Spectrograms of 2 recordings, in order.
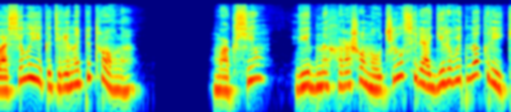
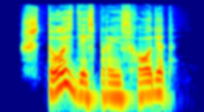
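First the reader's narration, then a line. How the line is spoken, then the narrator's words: Angry question. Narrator (Russian): Сердито поинтересовался он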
